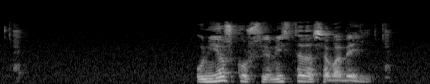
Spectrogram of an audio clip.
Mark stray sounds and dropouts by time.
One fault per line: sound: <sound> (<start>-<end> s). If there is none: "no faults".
no faults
